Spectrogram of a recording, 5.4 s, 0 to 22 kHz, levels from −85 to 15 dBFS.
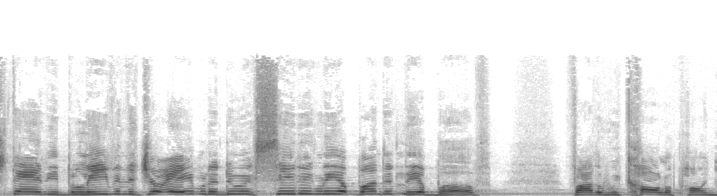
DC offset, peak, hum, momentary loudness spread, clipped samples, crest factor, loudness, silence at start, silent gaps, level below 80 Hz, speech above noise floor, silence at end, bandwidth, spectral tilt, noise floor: under 0.1%; -2 dBFS; none; 5 LU; under 0.1%; 16 dB; -18 LUFS; 0 s; none; -56 dBFS; 27 dB; 0 s; 16 kHz; -3.5 dB/octave; -45 dBFS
